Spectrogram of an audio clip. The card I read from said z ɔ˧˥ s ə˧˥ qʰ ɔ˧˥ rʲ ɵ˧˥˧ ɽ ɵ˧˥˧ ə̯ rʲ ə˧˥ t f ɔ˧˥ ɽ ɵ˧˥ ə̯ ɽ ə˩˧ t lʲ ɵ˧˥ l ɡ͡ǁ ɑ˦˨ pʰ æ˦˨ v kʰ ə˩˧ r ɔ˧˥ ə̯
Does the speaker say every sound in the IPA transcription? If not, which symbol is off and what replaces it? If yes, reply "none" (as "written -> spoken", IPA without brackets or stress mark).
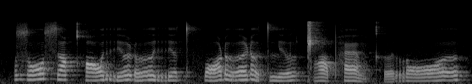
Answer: none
